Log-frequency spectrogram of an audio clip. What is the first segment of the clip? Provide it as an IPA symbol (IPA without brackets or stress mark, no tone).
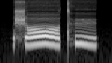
ʃ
